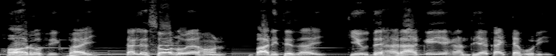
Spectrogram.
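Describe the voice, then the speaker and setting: A man's voice: on the high side, moderate pace, close to an everyday voice. A man voicing an eager, grumbling sidekick thief in a cartoon, with a rural Bangladeshi Bengali accent. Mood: agreeable. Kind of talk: cartoon voice acting. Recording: music behind the voice.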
